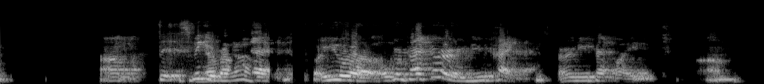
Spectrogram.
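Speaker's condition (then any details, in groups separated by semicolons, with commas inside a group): Cerebral palsy; wheelchair user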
